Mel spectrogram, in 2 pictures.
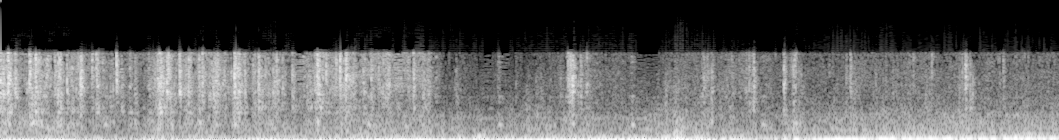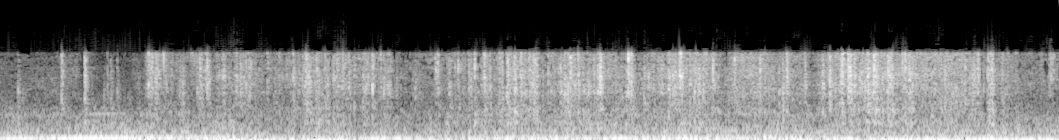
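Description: Car engine and road noise heard from inside the cabin as the car drives off. The engine note rises about four seconds in, then holds steady.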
